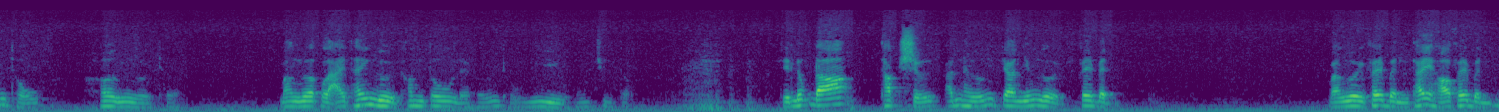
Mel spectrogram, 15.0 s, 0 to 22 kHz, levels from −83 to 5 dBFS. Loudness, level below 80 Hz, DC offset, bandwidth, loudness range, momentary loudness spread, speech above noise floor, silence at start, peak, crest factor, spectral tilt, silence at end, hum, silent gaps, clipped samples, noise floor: -27 LUFS; -50 dBFS; 0.3%; 16 kHz; 10 LU; 20 LU; 26 dB; 0 s; -6 dBFS; 22 dB; -5.5 dB/octave; 0 s; none; none; under 0.1%; -52 dBFS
